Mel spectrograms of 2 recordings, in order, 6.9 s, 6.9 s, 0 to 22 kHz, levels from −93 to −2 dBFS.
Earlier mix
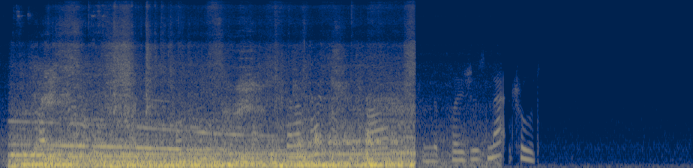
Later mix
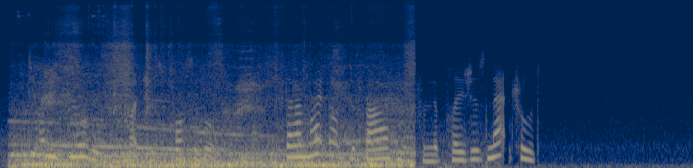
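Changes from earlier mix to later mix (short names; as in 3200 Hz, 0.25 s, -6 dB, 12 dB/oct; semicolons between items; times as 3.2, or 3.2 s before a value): speech +3.5 dB; background -7.5 dB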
